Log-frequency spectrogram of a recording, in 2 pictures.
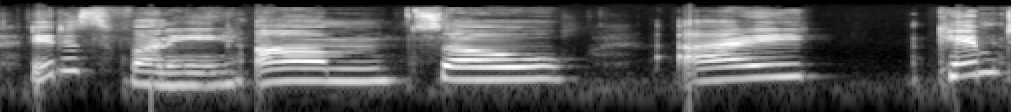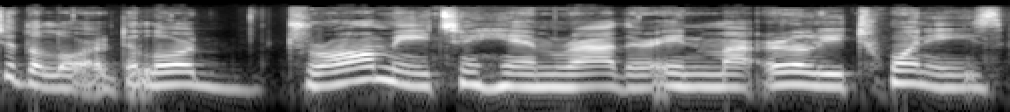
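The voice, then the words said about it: Cameroonian accent with French mixture. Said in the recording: “That's where the accent is from... I still have that mixture. My father is French, so you also have that little mixture in there, in the accent.”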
